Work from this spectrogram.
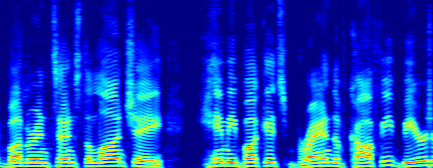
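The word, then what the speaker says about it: Jaime: yay so we say he me we look at the J we say he me Buckets so I don't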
